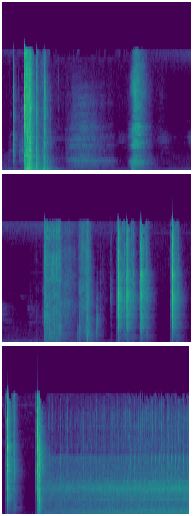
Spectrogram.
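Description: A typewriter being used to type a report: a few sharp, separate key clacks in an uneven rhythm, with a louder thud near the start and a steady hiss taking over at the end.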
